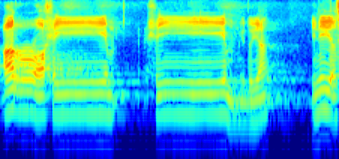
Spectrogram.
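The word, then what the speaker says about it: الرحيم: alif lam syamsiah ya ar-rohim ini roknya asdit maka harus ditekan ar-rohim shrimp gitu ya ini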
